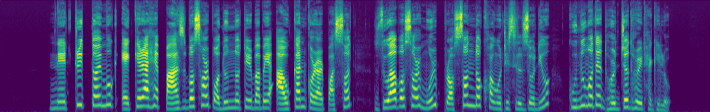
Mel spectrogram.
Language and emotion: Assamese, angry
